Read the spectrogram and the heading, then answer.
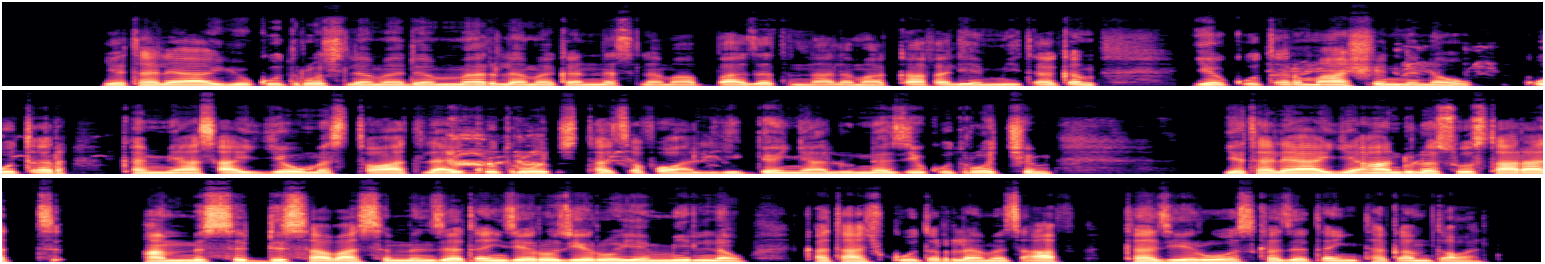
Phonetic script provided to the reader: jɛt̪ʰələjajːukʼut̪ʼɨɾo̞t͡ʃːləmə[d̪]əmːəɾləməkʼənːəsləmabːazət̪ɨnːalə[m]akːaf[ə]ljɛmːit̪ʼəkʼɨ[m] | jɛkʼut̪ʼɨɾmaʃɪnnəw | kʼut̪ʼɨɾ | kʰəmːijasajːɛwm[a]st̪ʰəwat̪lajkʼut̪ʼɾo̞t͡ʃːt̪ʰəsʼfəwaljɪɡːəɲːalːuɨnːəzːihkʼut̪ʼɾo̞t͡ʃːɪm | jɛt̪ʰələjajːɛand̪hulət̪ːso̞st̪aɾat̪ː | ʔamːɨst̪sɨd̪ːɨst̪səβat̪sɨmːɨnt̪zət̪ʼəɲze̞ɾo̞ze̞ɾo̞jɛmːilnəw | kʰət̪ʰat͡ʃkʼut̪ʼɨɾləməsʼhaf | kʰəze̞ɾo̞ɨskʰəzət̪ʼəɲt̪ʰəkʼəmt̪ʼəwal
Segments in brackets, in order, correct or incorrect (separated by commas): correct, correct, correct, correct, incorrect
